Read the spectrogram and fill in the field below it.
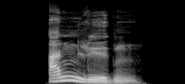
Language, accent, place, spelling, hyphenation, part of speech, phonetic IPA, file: German, Germany, Berlin, anlügen, an‧lü‧gen, verb, [ˈan.lyːɡn̩], De-anlügen.ogg
- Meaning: to lie to, to tell someone a lie, to tell someone lies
